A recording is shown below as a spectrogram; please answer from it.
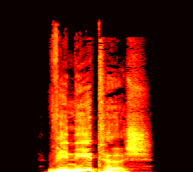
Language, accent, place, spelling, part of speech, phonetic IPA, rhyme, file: German, Germany, Berlin, Venetisch, noun, [veˈneːtɪʃ], -eːtɪʃ, De-Venetisch.ogg
- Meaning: 1. Venetic (extinct language) 2. Venetan (modern language of the region of Venice, Italy)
